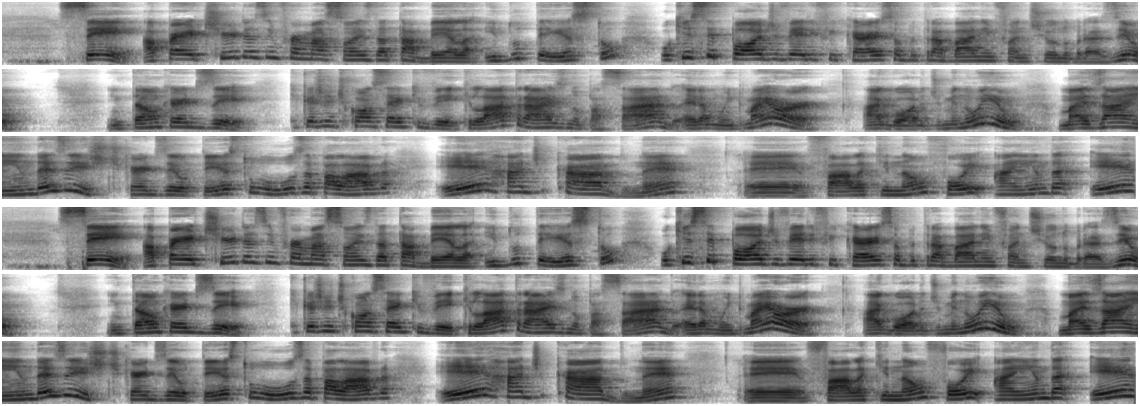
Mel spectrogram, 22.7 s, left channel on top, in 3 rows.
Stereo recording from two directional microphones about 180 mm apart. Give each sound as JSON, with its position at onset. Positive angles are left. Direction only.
{"t": 0.5, "sound": "speech", "side_deg": -30}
